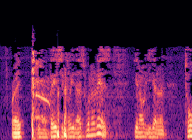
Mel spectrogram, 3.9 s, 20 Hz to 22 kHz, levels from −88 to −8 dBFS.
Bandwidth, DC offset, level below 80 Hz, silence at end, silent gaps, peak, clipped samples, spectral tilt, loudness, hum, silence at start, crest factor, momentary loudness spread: 8.8 kHz; under 0.1%; -44 dBFS; 0 s; none; 0 dBFS; under 0.1%; -8 dB/octave; -16 LUFS; none; 0.25 s; 16 dB; 13 LU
